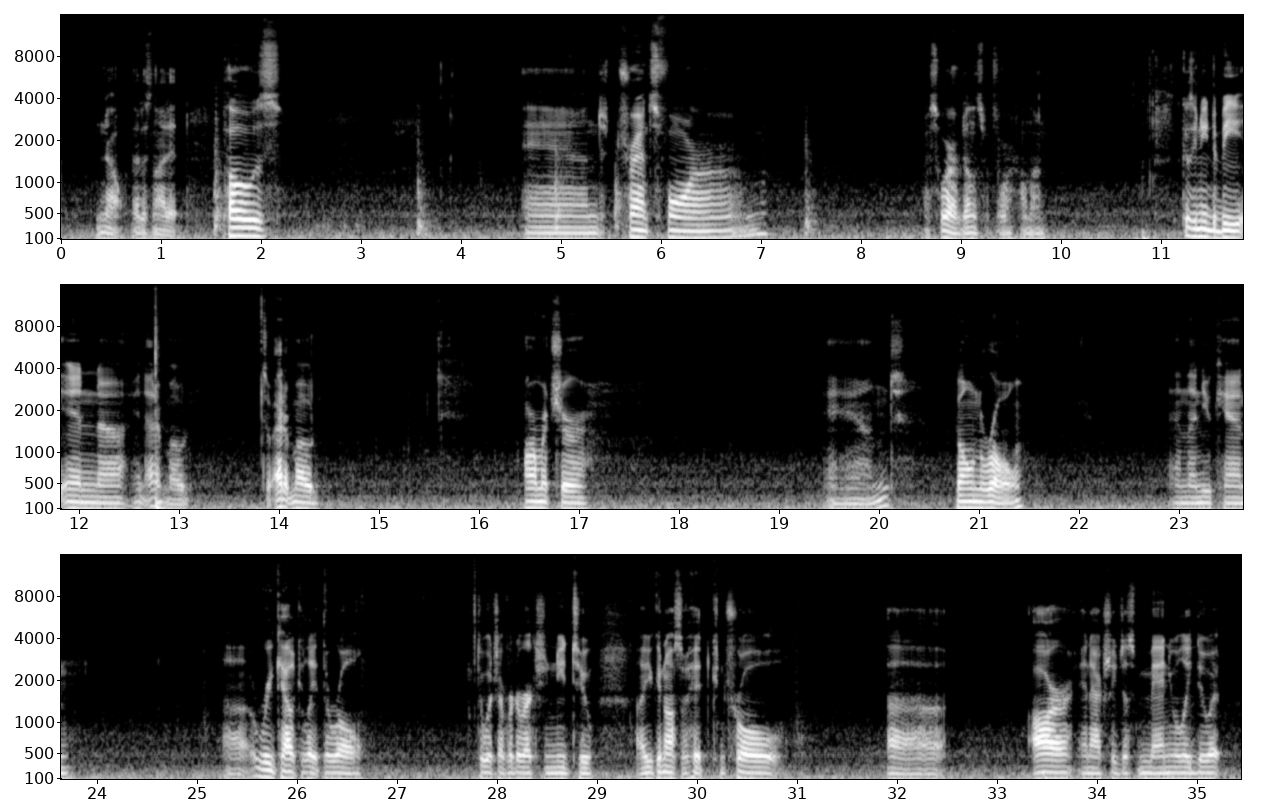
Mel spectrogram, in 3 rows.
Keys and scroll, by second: 10.7 Escape, 30.4 ctrl+n, 32.7 ctrl+r.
